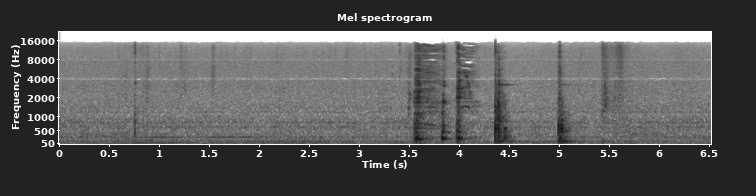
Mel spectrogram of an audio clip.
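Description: A short fit of coughing: five or six quick, loud coughs in a row about three and a half seconds in, the last a little apart from the rest.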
